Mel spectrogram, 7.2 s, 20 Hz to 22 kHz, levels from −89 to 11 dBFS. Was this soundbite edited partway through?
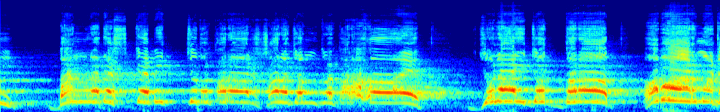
no; 0 cuts

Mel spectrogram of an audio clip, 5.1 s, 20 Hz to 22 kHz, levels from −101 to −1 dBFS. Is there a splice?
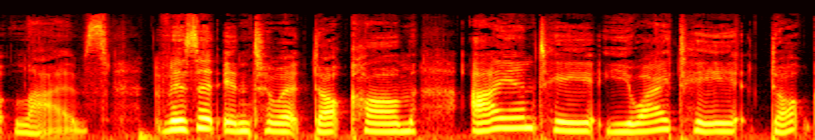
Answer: no; 0 cuts

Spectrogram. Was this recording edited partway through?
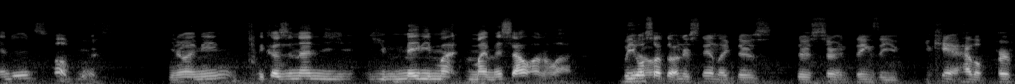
no; 0 cuts

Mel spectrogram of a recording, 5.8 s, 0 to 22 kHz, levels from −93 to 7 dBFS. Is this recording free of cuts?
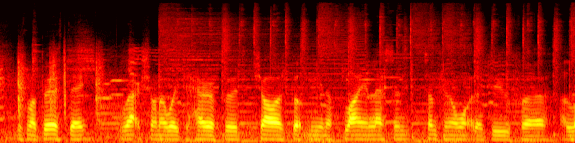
no; 3 cuts; at 1.1 s, 2.5 s, 4.2 s

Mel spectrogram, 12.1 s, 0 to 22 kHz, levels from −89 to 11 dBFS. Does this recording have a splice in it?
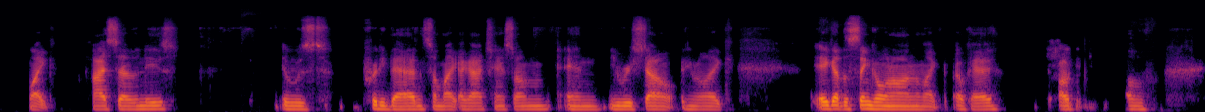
no; 0 cuts

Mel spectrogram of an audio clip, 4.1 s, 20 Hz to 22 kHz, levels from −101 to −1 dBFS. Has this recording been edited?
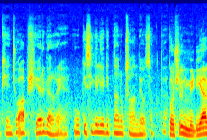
yes; 2 cuts; at 1.4 s, 3.3 s

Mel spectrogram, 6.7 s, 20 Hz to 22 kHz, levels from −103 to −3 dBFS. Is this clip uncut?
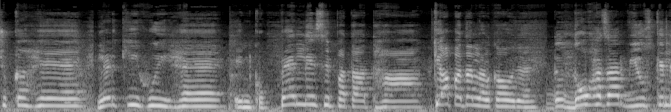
no; 2 cuts; at 4.2 s, 5.4 s

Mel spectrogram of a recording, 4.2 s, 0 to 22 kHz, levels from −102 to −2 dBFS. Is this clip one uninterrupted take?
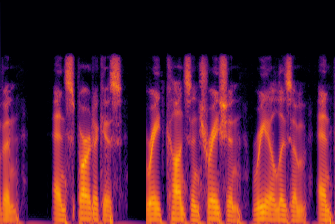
yes; 0 cuts

